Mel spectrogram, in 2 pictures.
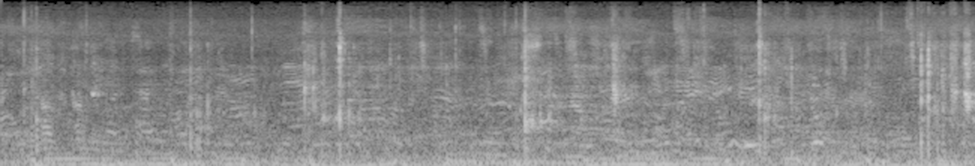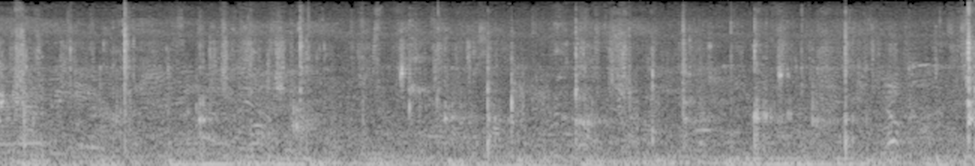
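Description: Pickleball rally: sharp pops of paddles striking the hollow plastic ball, coming irregularly about once a second, over a steady low rumble and background voices.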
